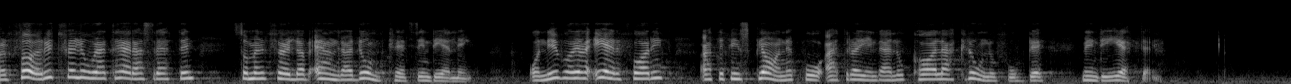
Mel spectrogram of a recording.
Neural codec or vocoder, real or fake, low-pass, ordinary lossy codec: codec, 16 kHz, 2 kbps, FunCodec, trained on Chinese and English, 25 frames a second; fake; 7.2 kHz; none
